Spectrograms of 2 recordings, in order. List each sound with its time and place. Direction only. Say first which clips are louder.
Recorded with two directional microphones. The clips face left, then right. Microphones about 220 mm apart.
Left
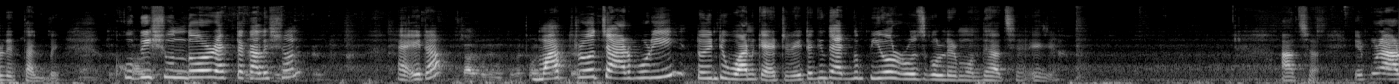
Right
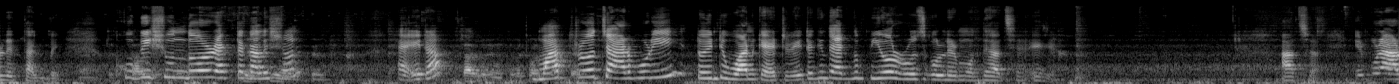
0.0 s a woman's voice: left 5 dB; 55° left (ahead or behind)
5.4 s speech: left 4 dB; 55° left (ahead or behind)
12.8 s a woman's voice: left 3 dB; 55° left (ahead or behind)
